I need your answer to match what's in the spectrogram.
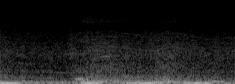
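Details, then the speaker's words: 2011 Honda CR-V after replacing evap purge valve and vacuum canister solenoids (P145C, P0496): light throttle blips rise and fall cleanly, no whooshing air through purge valve as before; idled a couple minutes without stalling. "Everything's buckled up. It's been idling a couple minutes now, hasn't stalled out."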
